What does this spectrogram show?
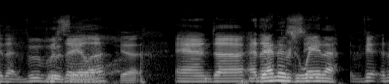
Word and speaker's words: vuvuzela: Vuvuzela.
